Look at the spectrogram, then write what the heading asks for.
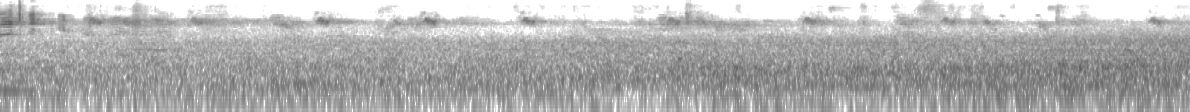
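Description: Small birds chirping, short high calls repeated about twice a second, over a steady low outdoor background rumble.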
